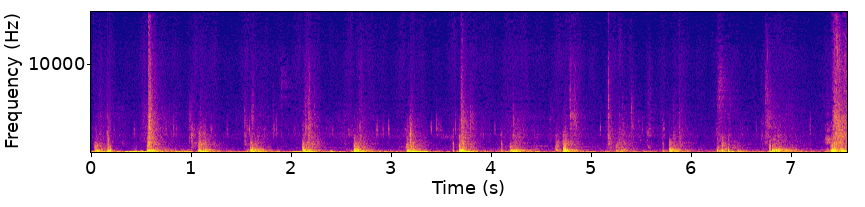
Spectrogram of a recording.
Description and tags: Steps walking up stairs
Steps, stairs, female. Recorded with Zoom H1 with foam windscreeen. Recorded september 2017 Copenhagen during a potcast course on the The Danish National School of Performing Arts.
inside, Steps, building, stairs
